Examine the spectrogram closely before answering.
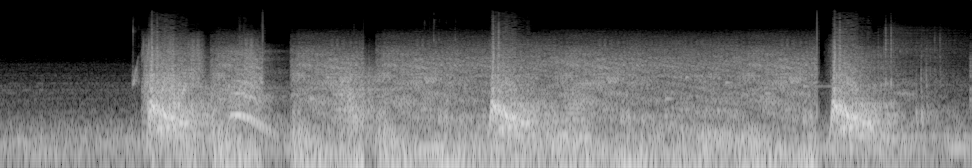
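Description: A fireball bursts and roars.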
